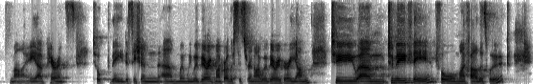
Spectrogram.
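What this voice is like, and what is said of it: Australian accent. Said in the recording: “everybody can tell by my accent that I'm Australian”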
